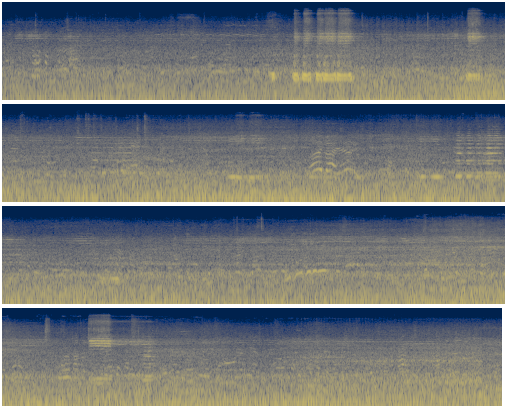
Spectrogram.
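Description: Road traffic: a steady low engine rumble, with vehicle horns honking several times, most plainly about four seconds in, around seven and fifteen seconds, and again near twenty-four seconds. Voices are heard in the background.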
